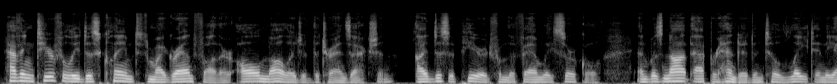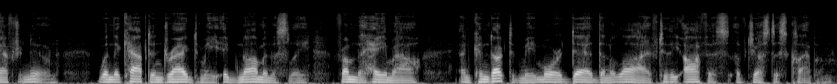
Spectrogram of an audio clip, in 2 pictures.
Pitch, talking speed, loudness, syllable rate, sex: 110 Hz, 170 wpm, -19 LUFS, 5.8 syllables/s, male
